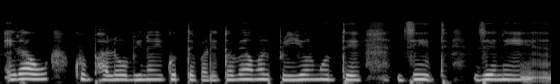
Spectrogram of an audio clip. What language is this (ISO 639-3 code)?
ben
